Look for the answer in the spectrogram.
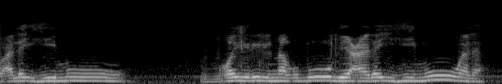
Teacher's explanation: فلذلك هنا وصلوا ضم الميم بواو. وصل ضم ميم الجمع هنا المقصود به أن نصلها بواو · Term: صلة ضم الميم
